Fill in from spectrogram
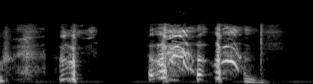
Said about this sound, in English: Got a little bit too close to that sacred smoke there. Oh, yeah. Now, the coughing is how you know it works.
